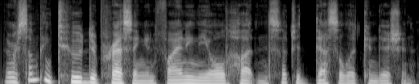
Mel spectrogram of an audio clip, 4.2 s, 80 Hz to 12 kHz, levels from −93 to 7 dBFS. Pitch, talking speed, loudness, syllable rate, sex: 130 Hz, 215 wpm, -17 LUFS, 6.3 syllables/s, male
